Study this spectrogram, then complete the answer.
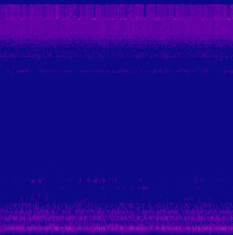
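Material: Nothing is struck.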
